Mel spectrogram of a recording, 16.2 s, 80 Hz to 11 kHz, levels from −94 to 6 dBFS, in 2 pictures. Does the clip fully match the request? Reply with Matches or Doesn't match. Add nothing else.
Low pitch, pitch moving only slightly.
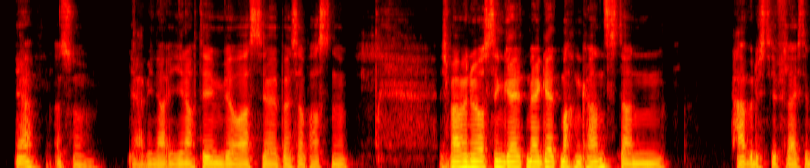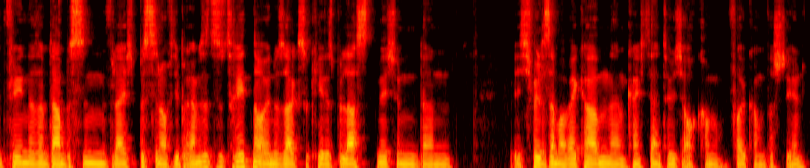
Matches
